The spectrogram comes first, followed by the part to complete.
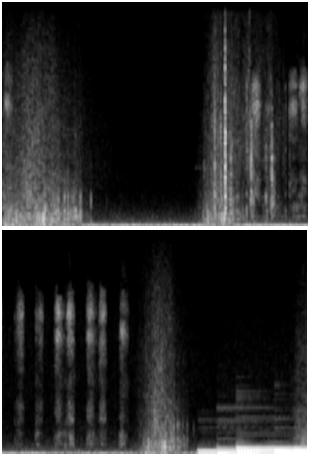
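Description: Handwriting on paper: a scratchy stroke at the start, then a run of short scratching strokes. Near the end a short plucked-string music phrase comes in.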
